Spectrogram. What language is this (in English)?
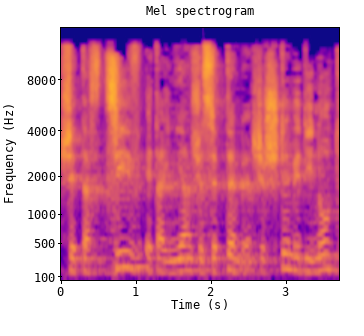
Hebrew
